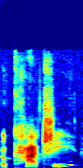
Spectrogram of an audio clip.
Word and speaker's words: Okauchee: to make any sense but the word is pronounced okachi it's the name of the lake and around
